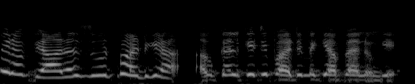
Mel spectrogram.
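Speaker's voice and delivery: very high, wailing, tearful weeping. Acting a wife whose favourite suit tore, crying. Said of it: "तुम रो क्यों रही हो?".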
